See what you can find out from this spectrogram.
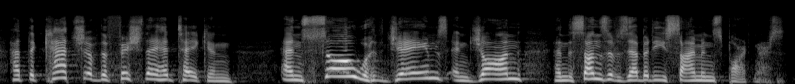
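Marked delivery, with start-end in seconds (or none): none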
